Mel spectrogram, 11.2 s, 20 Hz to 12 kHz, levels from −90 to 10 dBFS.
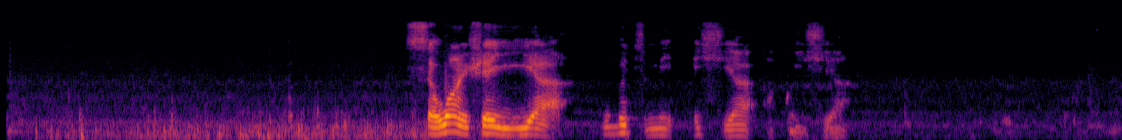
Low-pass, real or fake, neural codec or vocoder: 7.2 kHz; fake; codec, 16 kHz, 16 kbps, FunCodec, trained on LibriTTS, 50 frames a second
